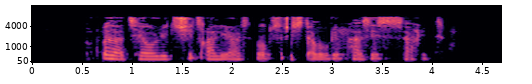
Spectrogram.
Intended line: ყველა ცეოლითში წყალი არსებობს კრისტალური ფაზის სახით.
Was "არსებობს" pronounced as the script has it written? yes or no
yes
